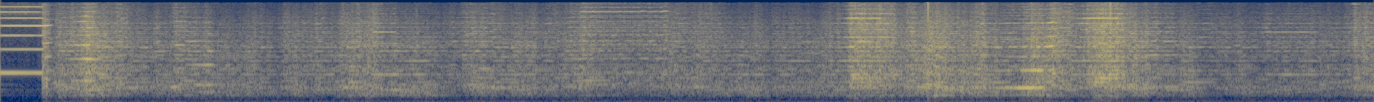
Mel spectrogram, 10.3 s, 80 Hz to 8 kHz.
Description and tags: Neural Network Violin 8
Audio generated from training a neural network on violin sounds.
